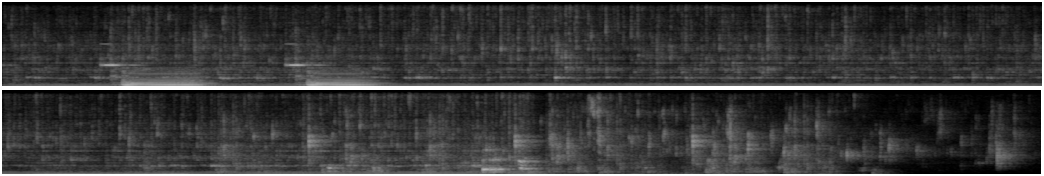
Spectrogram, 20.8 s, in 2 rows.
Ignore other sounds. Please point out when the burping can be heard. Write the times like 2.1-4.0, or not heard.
13.7-15.7.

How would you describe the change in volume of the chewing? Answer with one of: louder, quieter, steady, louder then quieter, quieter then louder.
louder.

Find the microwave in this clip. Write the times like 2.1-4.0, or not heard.
0.0-3.8.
